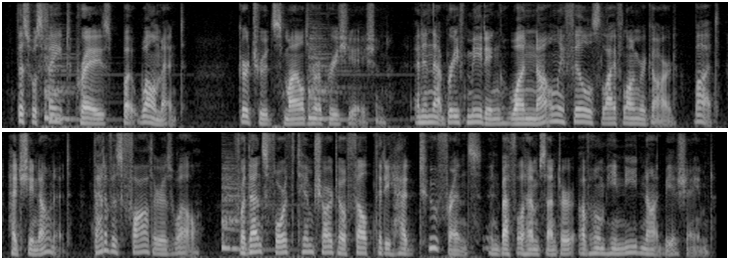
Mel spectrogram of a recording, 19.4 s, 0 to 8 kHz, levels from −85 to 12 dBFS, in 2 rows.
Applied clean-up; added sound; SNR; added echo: none; Gong; 11 dB; none.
